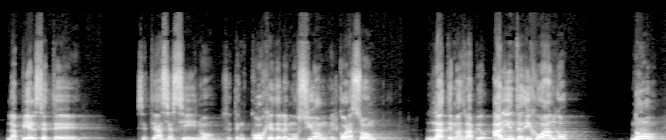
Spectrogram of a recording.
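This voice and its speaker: Middle-aged male pastor, higher voice, lively and questioning delivery, church reverb. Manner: animated, asks the congregation questions, acts out quotes. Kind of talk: sermon. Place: church hall. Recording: long hall reverb.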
